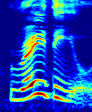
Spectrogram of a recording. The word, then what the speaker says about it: radio: 걔네는 어떻게 읽겠어? radio 이렇게 읽는다. 선생님 오늘 좀 발음 좀 돼? radio 이렇게 읽는단 말이야.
